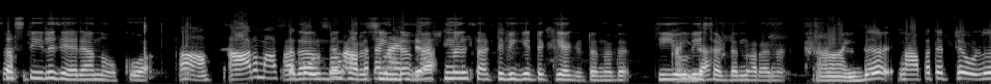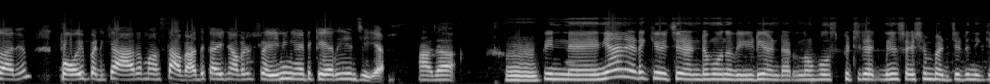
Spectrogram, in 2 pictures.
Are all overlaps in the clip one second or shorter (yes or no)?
no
